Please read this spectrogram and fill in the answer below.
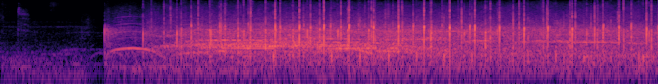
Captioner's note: audience cheering and applauding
